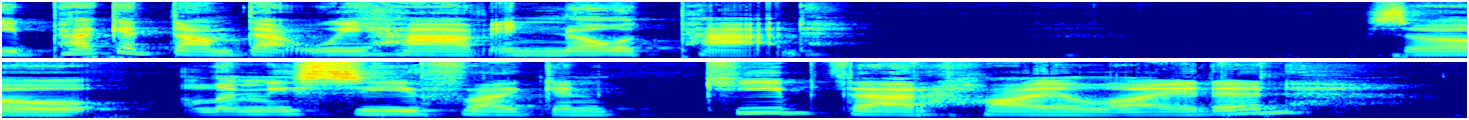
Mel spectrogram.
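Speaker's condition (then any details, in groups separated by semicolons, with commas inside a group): No condition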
